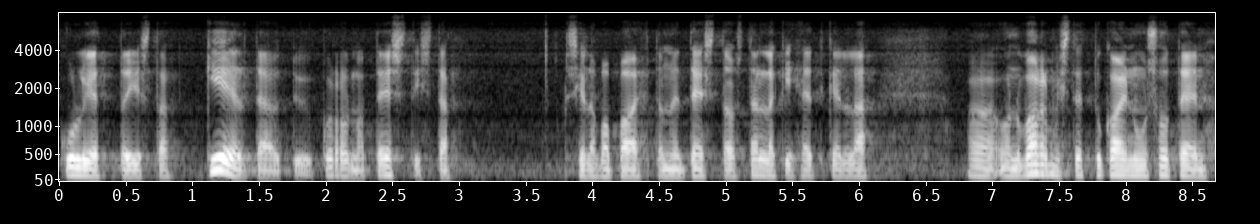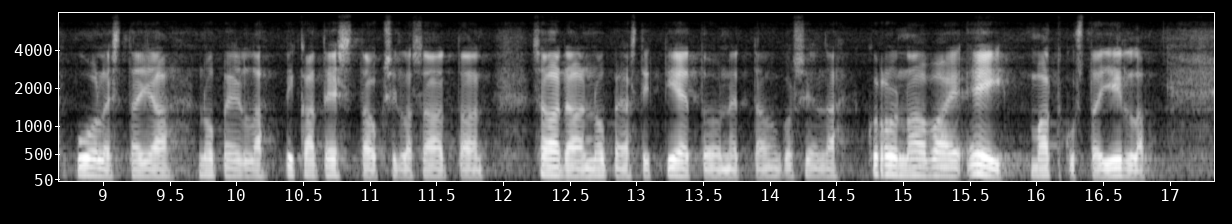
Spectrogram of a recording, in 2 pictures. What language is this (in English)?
Finnish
